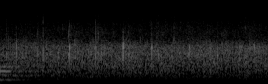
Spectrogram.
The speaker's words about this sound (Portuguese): Pode aplaudir porque ele é bom.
